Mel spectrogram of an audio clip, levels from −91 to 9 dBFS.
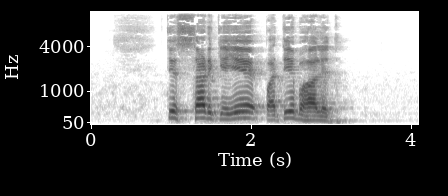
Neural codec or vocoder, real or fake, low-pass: none; real; 10.8 kHz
